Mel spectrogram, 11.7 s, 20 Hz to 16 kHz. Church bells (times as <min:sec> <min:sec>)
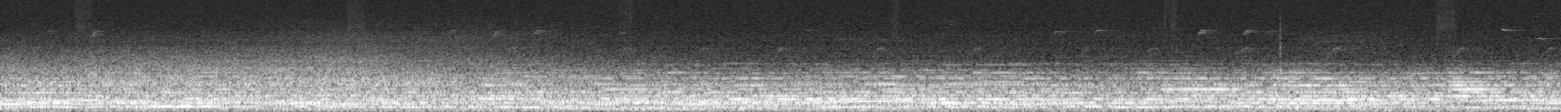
0:03.4 0:11.7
